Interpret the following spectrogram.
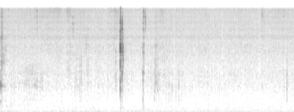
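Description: Near silence: room tone, broken by one short click a little under two seconds in and a fainter one just after, from fingers working a small plastic squeeze tube.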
